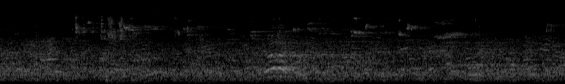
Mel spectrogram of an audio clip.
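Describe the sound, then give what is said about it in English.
A basketball being dribbled out in the final seconds of a Mansfield Senior vs Shelby game, with repeated soft, even bounces throughout under a constant wash of crowd noise. “I think they're just going to dribble this out here.”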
